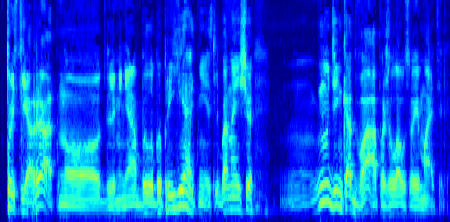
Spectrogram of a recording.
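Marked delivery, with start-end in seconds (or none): none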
